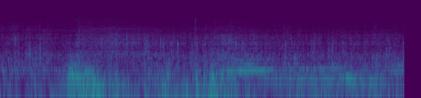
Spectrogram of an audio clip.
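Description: Mountain bike tyres rolling slowly over loose gravel, with scattered crunches and clicks and wind rumbling on the camera microphone. About halfway through, a steady low hum joins in.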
